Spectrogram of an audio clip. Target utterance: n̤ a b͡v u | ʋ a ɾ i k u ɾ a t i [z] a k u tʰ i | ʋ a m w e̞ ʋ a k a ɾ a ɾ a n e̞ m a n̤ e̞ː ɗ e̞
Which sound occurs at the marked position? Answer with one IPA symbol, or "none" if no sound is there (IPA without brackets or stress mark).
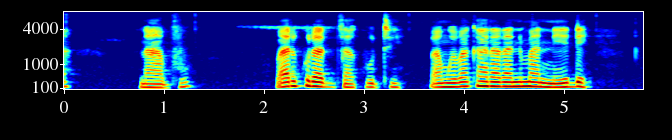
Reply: d͡z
